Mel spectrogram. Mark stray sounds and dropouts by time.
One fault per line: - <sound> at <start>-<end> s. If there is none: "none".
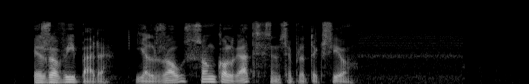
none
